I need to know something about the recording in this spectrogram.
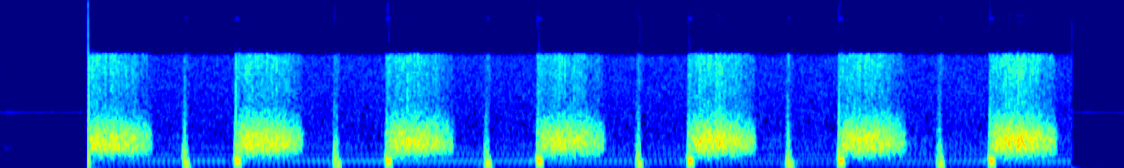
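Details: Aortic regurgitation murmur, most easily heard at the left sternal edge with the patient sat forward in forced expiration.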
